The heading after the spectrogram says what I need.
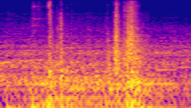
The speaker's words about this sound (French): L'avion ferme ses portes.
